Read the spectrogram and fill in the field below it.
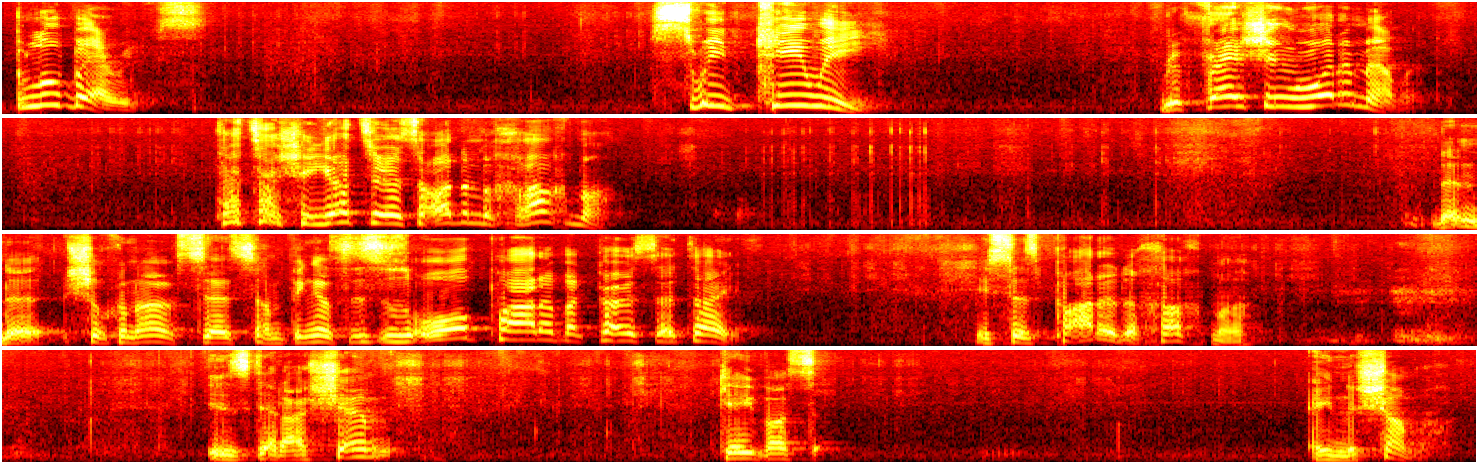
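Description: An elderly man speaks calmly close by, in bursts with pauses.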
